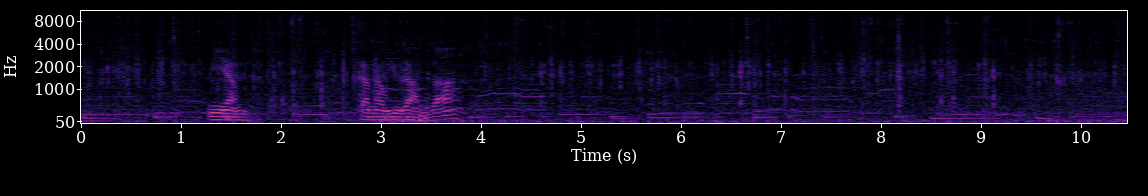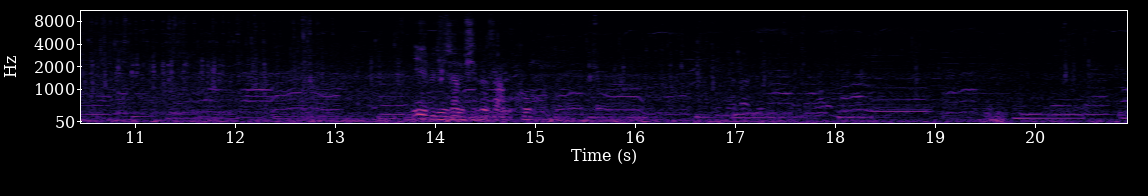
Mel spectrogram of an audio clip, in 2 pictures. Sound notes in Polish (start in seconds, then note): 11.1 Aplauz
